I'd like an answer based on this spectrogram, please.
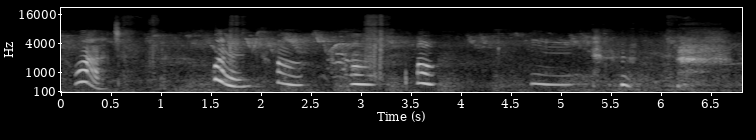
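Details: Ginger stray cat staying by a car, described as hungry, giving a run of short, downward-sliding meows about every half second to a second, interleaved with a person's voice and outdoor background.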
